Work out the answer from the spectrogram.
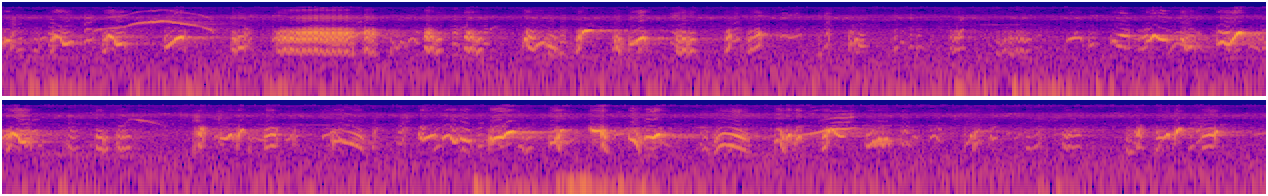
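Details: Red-whiskered bulbul decoy singing at wild birds: rapid, varied chirps and short warbled phrases of moderate loudness over a hissy background, with one high arched whistle near the start.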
